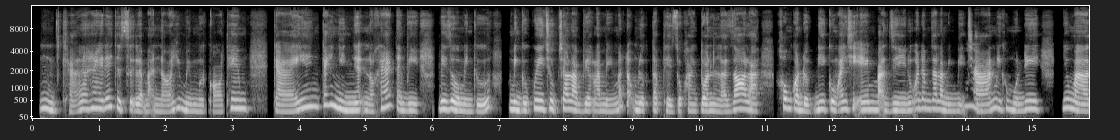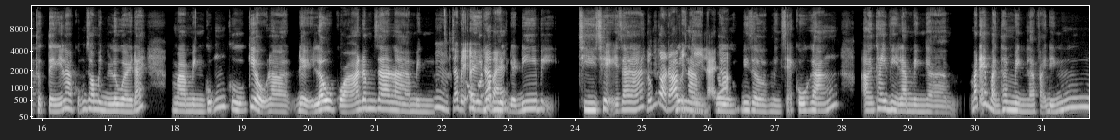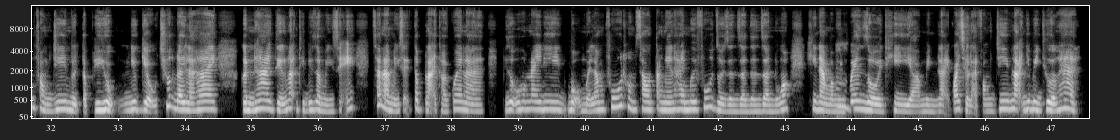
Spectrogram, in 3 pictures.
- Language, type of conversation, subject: Vietnamese, advice, Làm thế nào để lấy lại động lực tập thể dục hàng tuần?
- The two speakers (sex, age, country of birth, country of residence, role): female, 20-24, Vietnam, Vietnam, user; female, 25-29, Vietnam, Vietnam, advisor
- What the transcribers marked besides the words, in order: tapping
